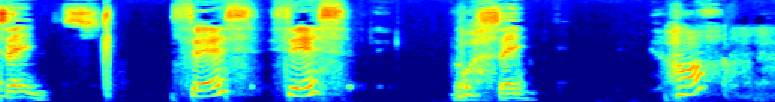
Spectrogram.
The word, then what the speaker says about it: seis: Uno, dos, tres, cuatro, cinco, seis, siete.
